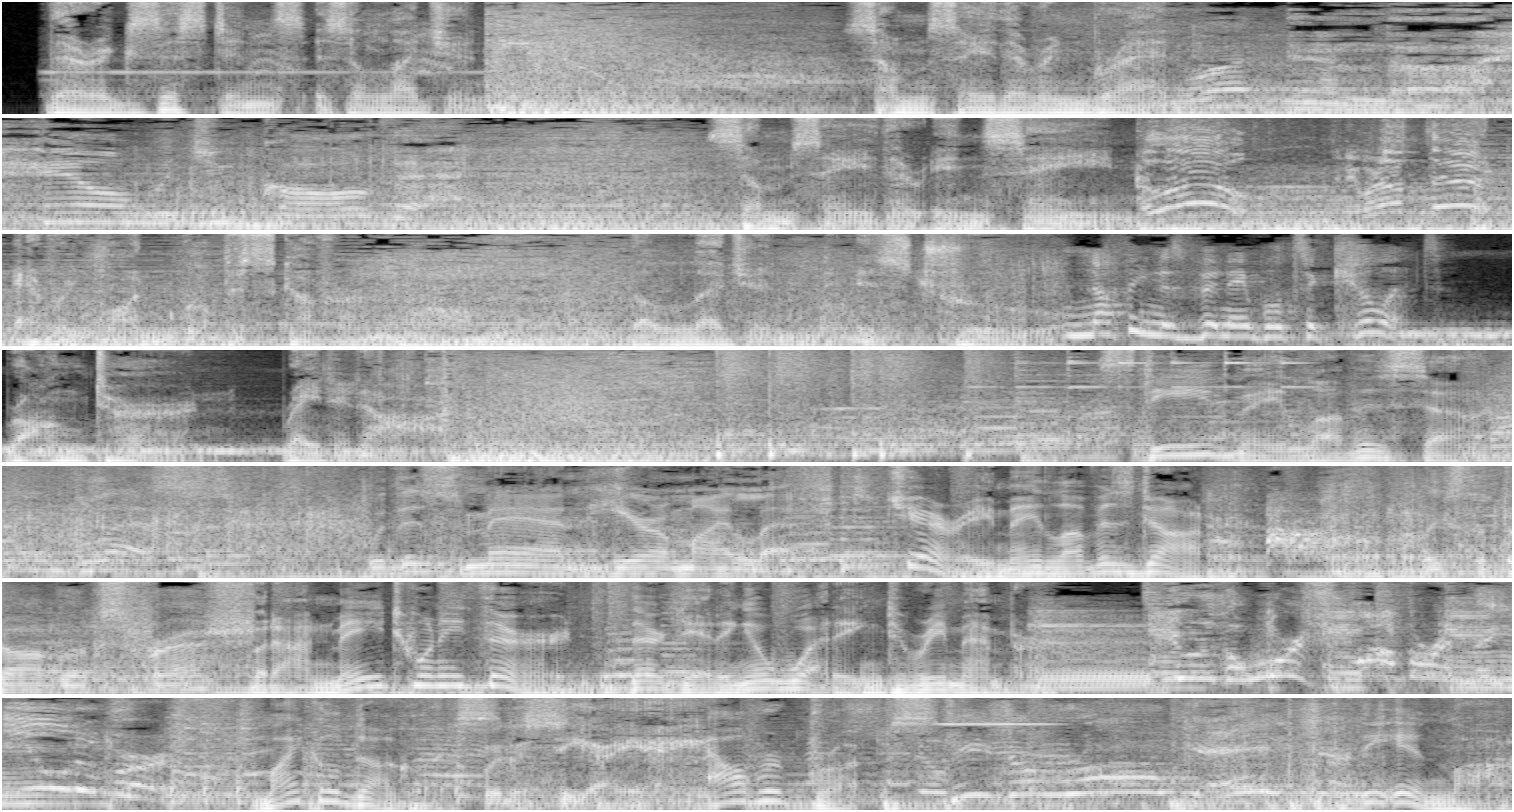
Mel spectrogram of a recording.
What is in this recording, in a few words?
trailers, voiceover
